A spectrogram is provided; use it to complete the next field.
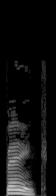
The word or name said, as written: banque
